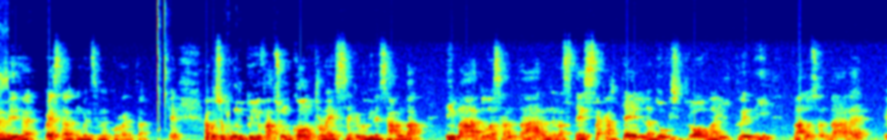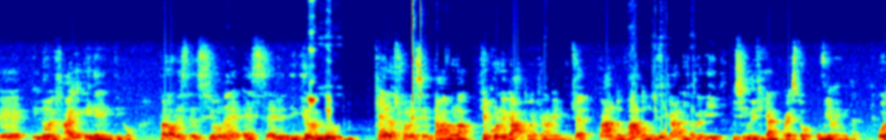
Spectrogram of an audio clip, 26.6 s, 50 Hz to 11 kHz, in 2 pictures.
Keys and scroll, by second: 4.8 ctrl+s.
